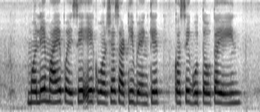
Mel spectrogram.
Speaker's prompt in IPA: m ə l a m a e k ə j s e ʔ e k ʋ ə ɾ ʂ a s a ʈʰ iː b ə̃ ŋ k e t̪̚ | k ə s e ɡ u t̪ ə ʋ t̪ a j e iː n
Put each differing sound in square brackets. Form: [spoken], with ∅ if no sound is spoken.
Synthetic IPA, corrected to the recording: m ə l [e] m a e [p] ə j s e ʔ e k ʋ ə ɾ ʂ a s a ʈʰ iː b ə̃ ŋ k e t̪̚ | k ə s e ɡ u t̪ ə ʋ t̪ a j e iː n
